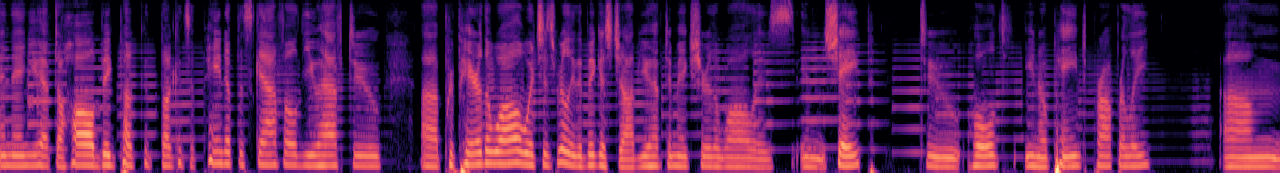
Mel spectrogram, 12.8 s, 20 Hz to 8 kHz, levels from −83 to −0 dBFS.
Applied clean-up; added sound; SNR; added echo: neural mask model RNNoise.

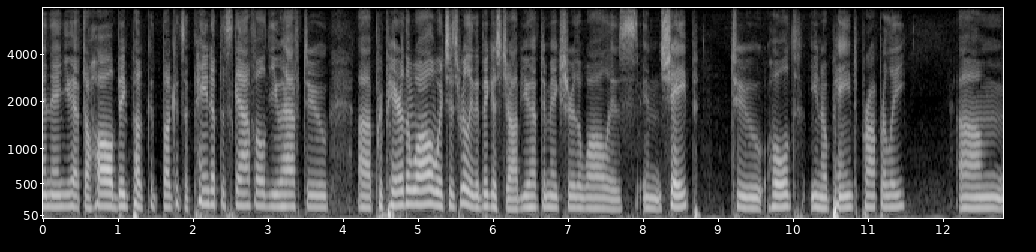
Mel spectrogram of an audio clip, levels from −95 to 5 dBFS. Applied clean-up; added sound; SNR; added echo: neural mask model Resemble Enhance denoiser.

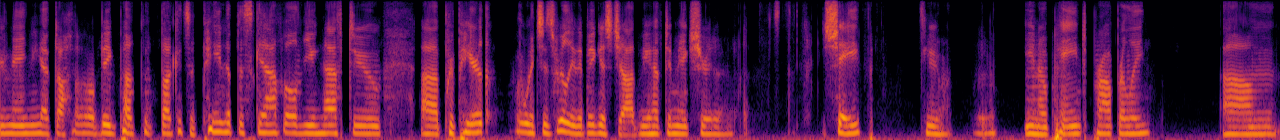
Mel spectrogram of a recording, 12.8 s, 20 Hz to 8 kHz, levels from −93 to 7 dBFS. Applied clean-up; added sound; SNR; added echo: neural diffusion model UNIVERSE++.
